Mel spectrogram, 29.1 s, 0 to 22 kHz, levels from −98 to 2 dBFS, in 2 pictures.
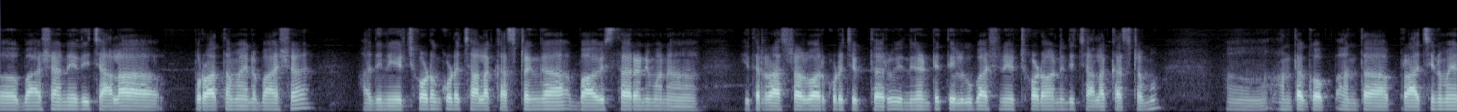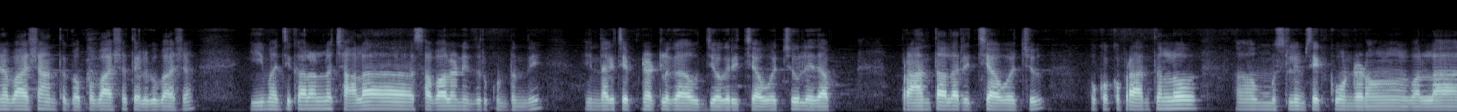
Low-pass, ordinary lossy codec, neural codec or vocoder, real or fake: none; none; none; real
